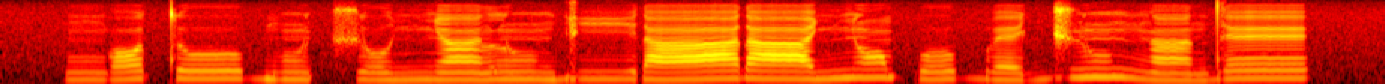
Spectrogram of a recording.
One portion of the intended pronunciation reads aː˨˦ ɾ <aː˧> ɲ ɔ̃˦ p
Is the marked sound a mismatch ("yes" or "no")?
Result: no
